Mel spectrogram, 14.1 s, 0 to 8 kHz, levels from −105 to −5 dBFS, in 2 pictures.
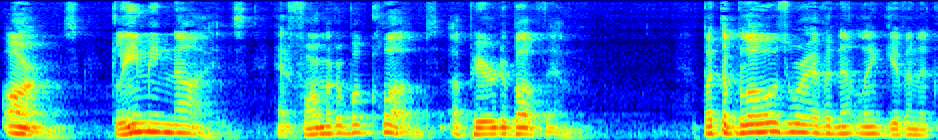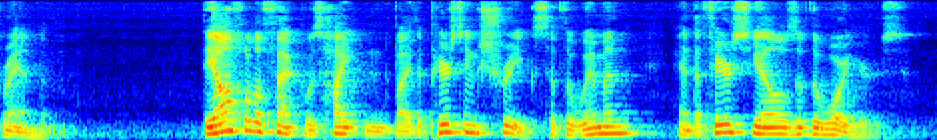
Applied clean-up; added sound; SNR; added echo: none; none; none; reverberation time 0.4 s.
